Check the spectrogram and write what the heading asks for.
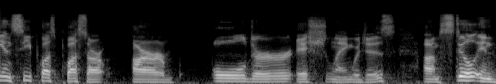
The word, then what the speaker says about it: C#: C and C++ are older-ish languages, still in very wide use today. C# down there, C with a little hashtag, you pronounce it C#, like a sharp sign in music.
